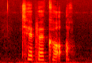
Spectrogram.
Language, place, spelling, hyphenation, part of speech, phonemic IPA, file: English, California, typical, typ‧i‧cal, adjective / noun, /ˈtɪp.ɪ.kəl/, En-us-typical.ogg
- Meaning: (adjective) 1. Capturing the overall sense of a thing 2. Characteristically representing something by form, group, idea or type 3. Normal, average; to be expected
